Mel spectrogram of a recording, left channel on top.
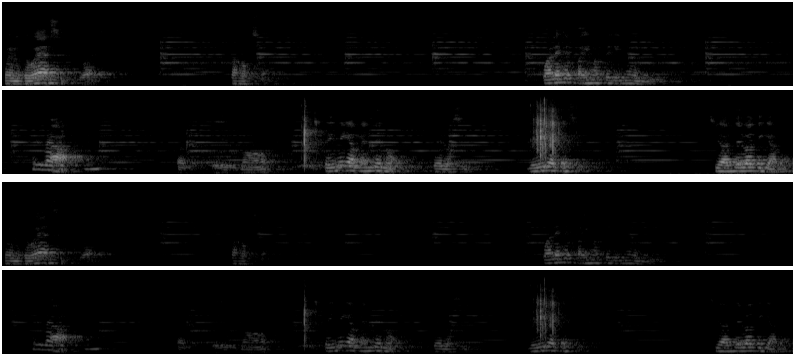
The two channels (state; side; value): quieter; right; 9.4 dB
